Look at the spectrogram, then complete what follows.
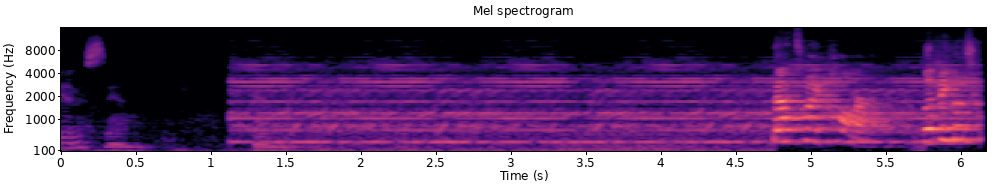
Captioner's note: alarm blaring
